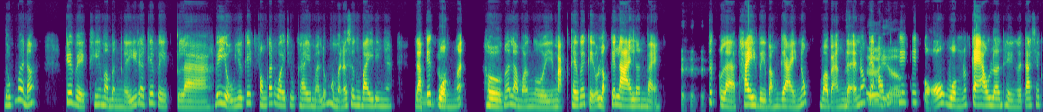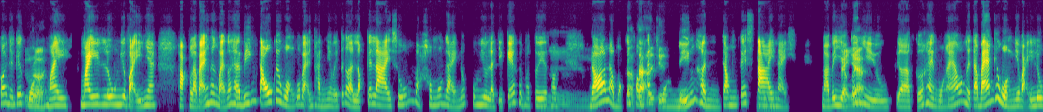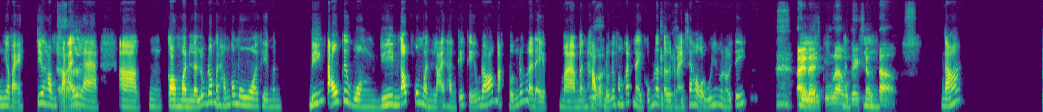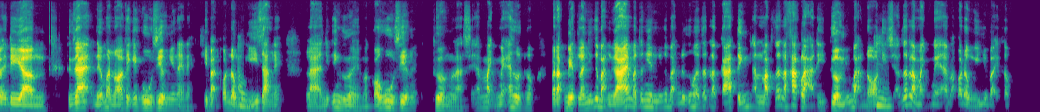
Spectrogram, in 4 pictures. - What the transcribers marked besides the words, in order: in English: "Y-Two-K"; laugh; in English: "style"; laugh; tapping
- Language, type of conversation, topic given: Vietnamese, podcast, Bạn xử lý ra sao khi bị phán xét vì phong cách khác lạ?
